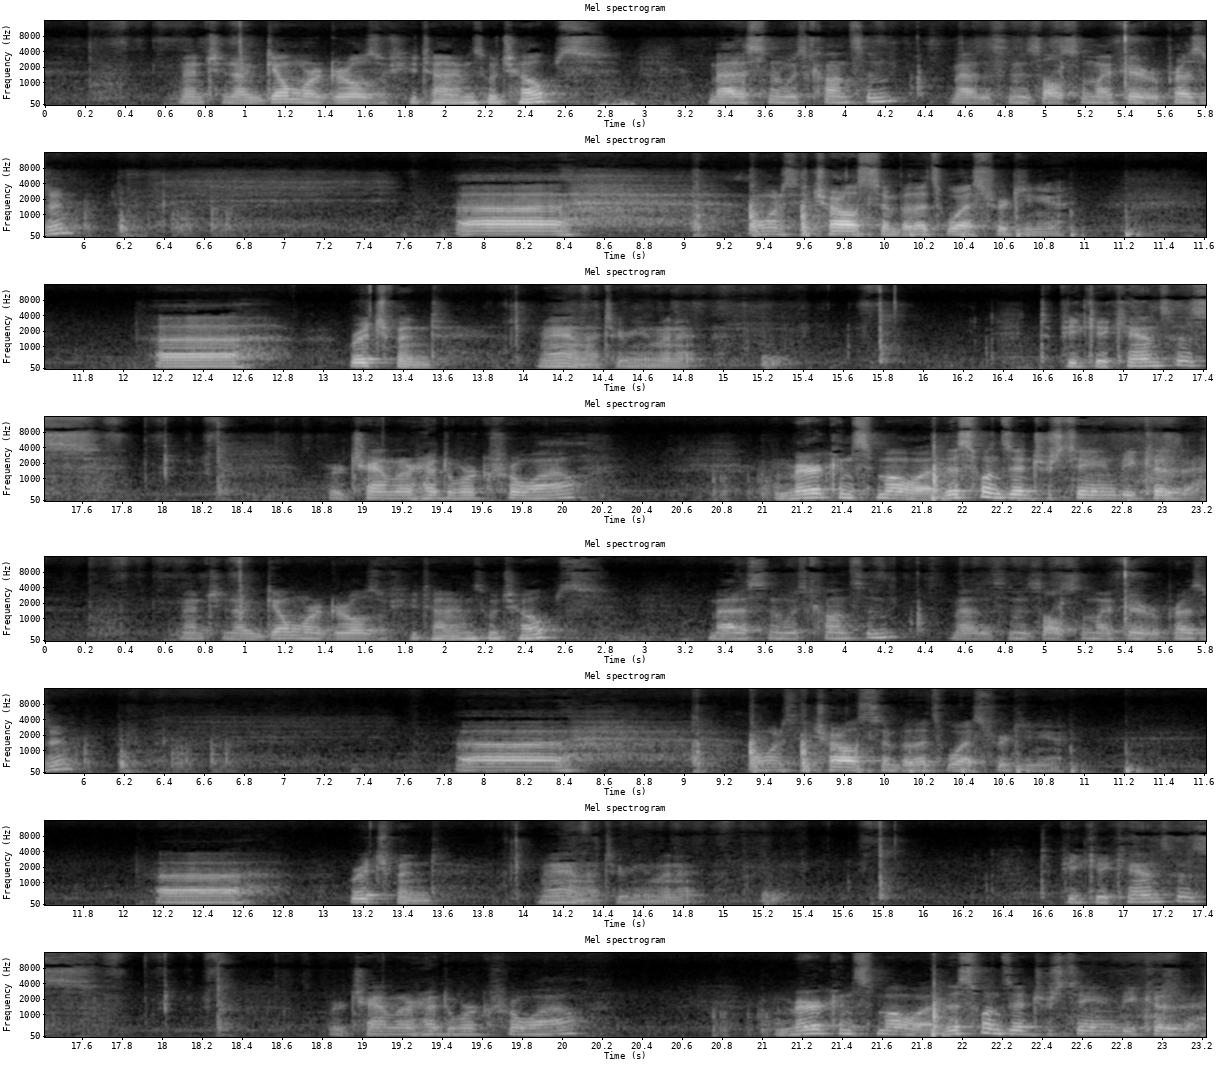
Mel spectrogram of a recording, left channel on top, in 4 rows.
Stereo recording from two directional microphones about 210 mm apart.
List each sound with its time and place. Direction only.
0.7 s speech: 45° left (ahead or behind)
7.8 s a sound: 45° left (ahead or behind)
9.7 s speech: 50° left (ahead or behind)
12.2 s speech: 50° left (ahead or behind)
16.5 s speech: 45° left (ahead or behind)
18.0 s a sound: 5° right (ahead or behind)
18.9 s speech: 50° left (ahead or behind)
21.1 s speech: 45° left (ahead or behind)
